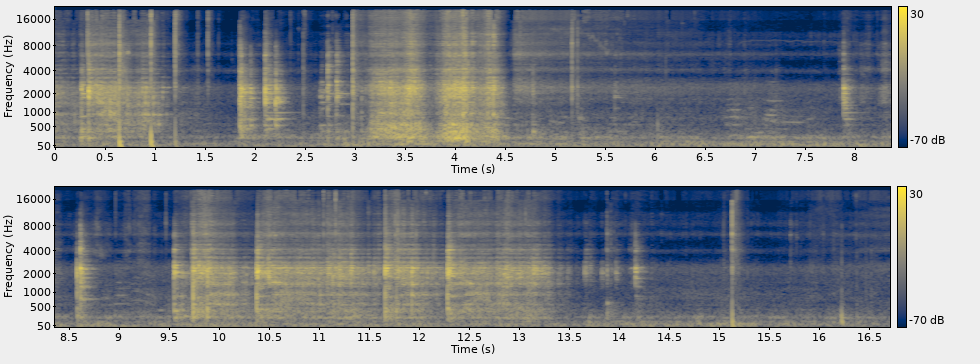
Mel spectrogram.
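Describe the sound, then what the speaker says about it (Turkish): Chickpeas and peanuts are roasted on a flat iron pan on the stove and stirred. Bursts of scraping and rattling from the stirred legumes come in irregular clusters, with quiet gaps and sharp clicks between them. "Şöyle yenisini saçta kavuruyorum ben ocakta."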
